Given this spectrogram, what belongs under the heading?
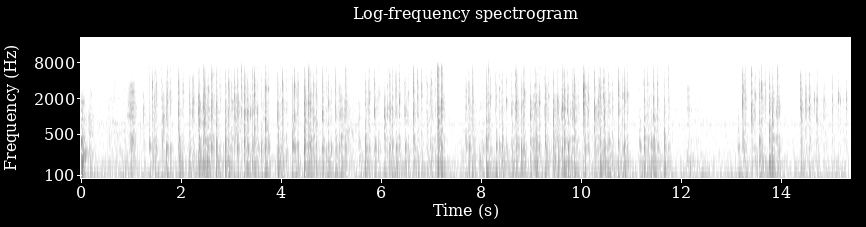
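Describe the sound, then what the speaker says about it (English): Rapid typing on a computer keyboard, with dense, irregular key clicks running steadily throughout, fairly close but quiet, and no voices. "I went to type Mickey and I wrote icky"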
